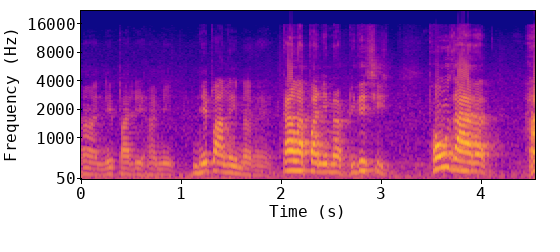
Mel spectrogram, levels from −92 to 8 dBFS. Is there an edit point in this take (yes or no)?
yes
